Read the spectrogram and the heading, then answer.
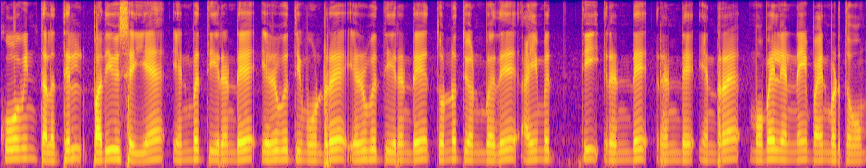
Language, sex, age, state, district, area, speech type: Tamil, male, 30-45, Tamil Nadu, Ariyalur, rural, read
